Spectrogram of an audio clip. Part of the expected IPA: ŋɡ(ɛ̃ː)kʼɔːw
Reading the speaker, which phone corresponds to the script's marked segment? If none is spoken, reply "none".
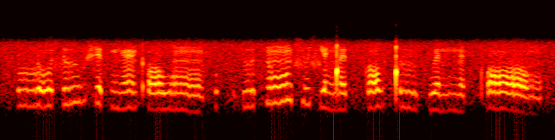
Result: ɛ̃ː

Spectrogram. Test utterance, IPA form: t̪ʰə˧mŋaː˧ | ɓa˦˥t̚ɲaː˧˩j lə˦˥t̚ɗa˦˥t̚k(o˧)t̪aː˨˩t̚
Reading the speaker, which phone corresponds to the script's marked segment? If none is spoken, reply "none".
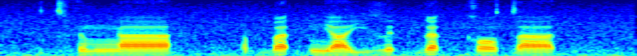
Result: ɔ˧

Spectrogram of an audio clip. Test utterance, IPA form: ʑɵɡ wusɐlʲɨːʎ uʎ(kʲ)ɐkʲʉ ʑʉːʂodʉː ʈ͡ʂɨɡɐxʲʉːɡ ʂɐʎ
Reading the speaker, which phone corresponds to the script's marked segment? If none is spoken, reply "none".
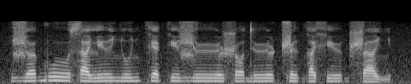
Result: kʲ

